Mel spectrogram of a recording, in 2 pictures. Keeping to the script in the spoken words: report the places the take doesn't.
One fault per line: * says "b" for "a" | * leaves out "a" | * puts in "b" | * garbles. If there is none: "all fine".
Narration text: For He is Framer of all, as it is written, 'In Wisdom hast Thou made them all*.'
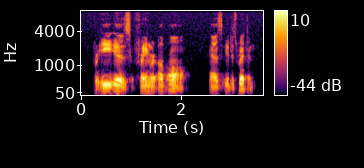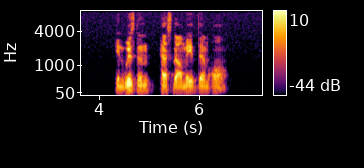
all fine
